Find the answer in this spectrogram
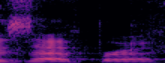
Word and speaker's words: zebra: the more the merrier or zebra it depends um where you're from it's pronounced differently so here's our whole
